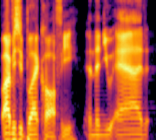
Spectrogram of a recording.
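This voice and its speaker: A man's voice: fairly low pitch, steady tone, normal speed, creaky, a bit bright, clean tone, no echo. A man in his early thirties co-hosting a comedy podcast in casual, joking chat. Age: 30s. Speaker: podcast co-host.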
